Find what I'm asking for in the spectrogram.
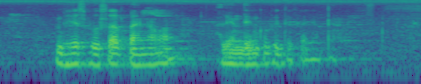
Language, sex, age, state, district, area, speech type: Hindi, male, 30-45, Uttar Pradesh, Mau, rural, spontaneous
